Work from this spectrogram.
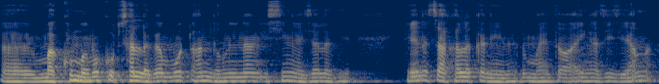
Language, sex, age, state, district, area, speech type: Manipuri, male, 30-45, Manipur, Thoubal, rural, spontaneous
